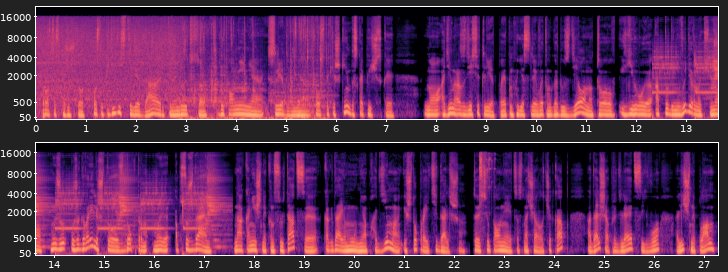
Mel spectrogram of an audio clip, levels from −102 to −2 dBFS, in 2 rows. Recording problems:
household noises; loud; until 6 s; 7 dB below the speech
alarm; noticeable; from 12 to 17 s; peak 1 dB below the speech
jangling keys; noticeable; at 23 s; peak 3 dB below the speech

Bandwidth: 16 kHz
